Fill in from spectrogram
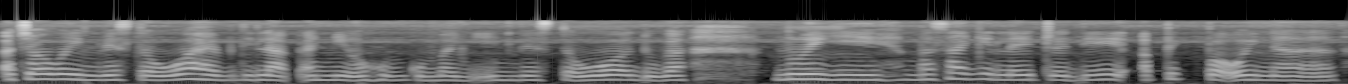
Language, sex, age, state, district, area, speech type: Manipuri, female, 18-30, Manipur, Senapati, rural, spontaneous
